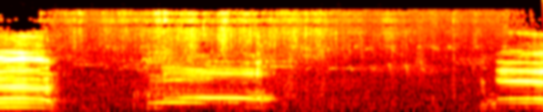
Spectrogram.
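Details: Tame cattle in a farm barn during their daily routine: three loud, harmonic moos, the first at the start, a longer one around two seconds, and another beginning near five seconds, separated by quiet barn background.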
